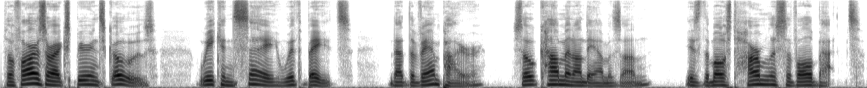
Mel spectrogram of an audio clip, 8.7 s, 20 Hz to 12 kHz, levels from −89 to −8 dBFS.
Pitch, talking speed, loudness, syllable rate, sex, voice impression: 140 Hz, 180 wpm, -19 LUFS, 5.0 syllables/s, male, masculine, adult-like, slightly thick, tensed, slightly bright, soft, slightly muffled, intellectual, calm, friendly, reassuring, wild, kind, slightly modest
